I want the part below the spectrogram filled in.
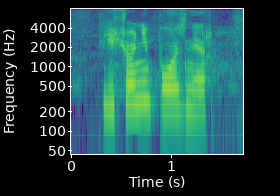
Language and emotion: Russian, neutral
